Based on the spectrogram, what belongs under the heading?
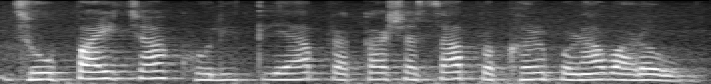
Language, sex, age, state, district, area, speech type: Marathi, female, 45-60, Maharashtra, Ratnagiri, rural, read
